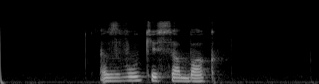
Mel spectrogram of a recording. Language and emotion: Russian, neutral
